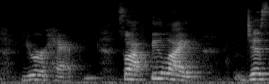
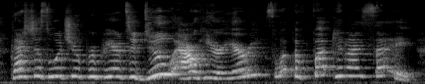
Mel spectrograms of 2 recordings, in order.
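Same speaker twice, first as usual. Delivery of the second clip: high-pitched, loud exclamation; emphatic outburst; 10 semitones higher, 7 dB louder than usual. Real, not acted. Reader hypes up Aries being single, loud outburst. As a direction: burst out high and insistent.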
